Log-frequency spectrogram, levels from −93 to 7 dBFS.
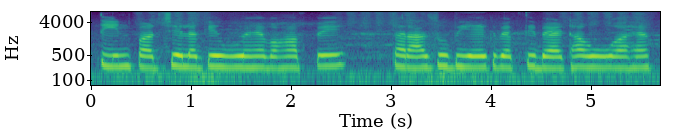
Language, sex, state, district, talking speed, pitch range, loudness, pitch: Hindi, female, Chandigarh, Chandigarh, 160 wpm, 230-245 Hz, -14 LUFS, 235 Hz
